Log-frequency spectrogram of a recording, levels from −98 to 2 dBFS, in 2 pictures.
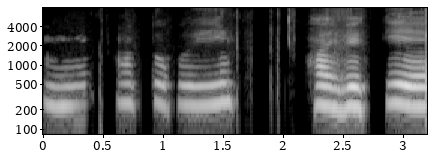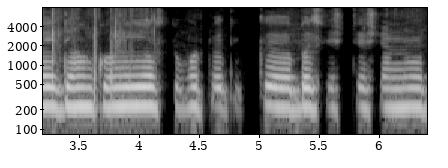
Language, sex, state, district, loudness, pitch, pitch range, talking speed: Rajasthani, female, Rajasthan, Churu, -24 LUFS, 225 Hz, 220-240 Hz, 140 wpm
